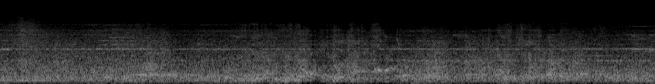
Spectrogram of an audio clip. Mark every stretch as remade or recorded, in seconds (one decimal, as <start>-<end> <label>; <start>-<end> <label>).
0.0-2.4 recorded; 2.4-4.0 remade; 4.0-4.8 recorded; 4.8-5.6 remade; 5.6-6.6 recorded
